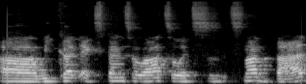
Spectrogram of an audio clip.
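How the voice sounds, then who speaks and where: In a French-Canadian accent, a man speaks at a fairly high pitch with monotone, flat intonation. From Quebec. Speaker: medical device sales rep. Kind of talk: interview. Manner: hesitant, many fillers.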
